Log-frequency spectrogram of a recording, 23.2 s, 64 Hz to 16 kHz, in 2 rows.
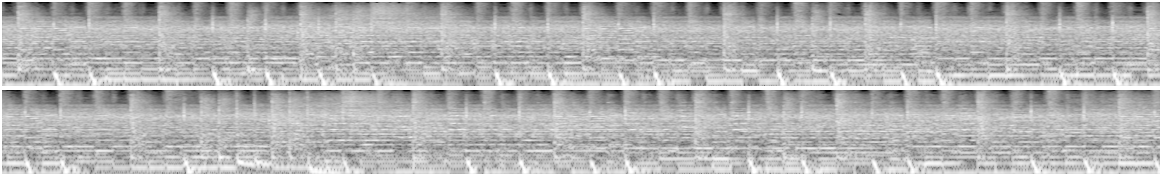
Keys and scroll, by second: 5.0 ctrl+z.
